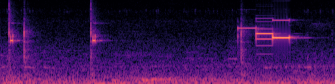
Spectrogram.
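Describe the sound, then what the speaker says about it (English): Short electronic beeps from a DJI Mavic Mini remote controller as it powers off: a few brief tones near the start, then a louder two-tone confirmation chime at the end, close and clear with no talk. "Get a confirmation beep,"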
